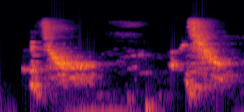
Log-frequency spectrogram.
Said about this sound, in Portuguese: soltou um espirro no meio do cast e eu não poderia finalizar esse cast sem dizer à minha queridíssima amiga, saúde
